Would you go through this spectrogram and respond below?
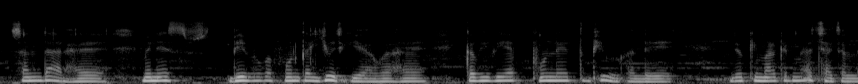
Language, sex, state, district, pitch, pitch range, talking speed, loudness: Maithili, male, Bihar, Supaul, 170 Hz, 140-175 Hz, 170 wpm, -29 LUFS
